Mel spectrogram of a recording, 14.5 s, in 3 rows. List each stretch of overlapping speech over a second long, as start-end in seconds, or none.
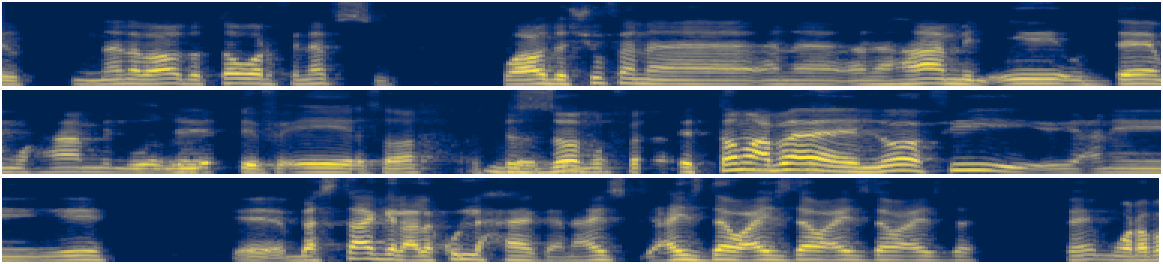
6.8-8.3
